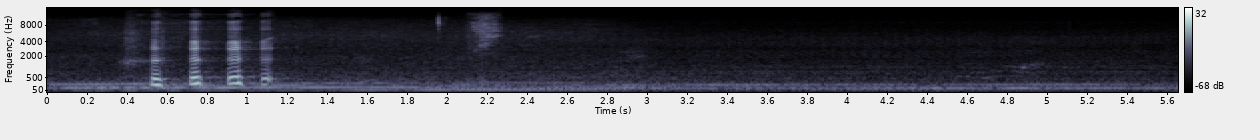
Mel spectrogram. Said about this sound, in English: And we have a video clip that we can show here of the bus arriving.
